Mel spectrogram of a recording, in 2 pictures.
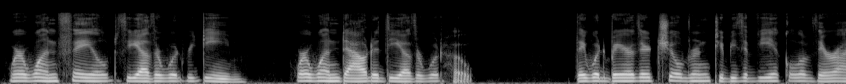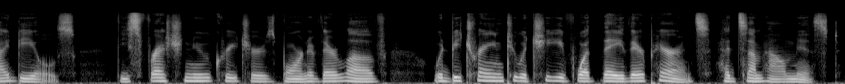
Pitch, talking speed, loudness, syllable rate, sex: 145 Hz, 160 wpm, -18 LUFS, 4.8 syllables/s, female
